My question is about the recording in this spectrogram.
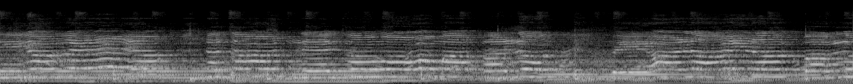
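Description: A boy singing a Hebrew song into a microphone, the melody wavering with vibrato, over musical accompaniment of held chords and a bass line that moves to new notes about halfway through.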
